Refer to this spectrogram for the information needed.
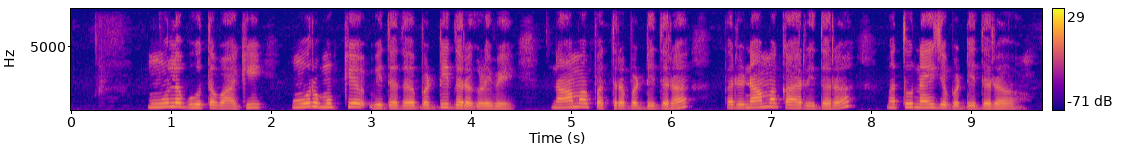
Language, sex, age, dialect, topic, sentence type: Kannada, female, 41-45, Dharwad Kannada, banking, statement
